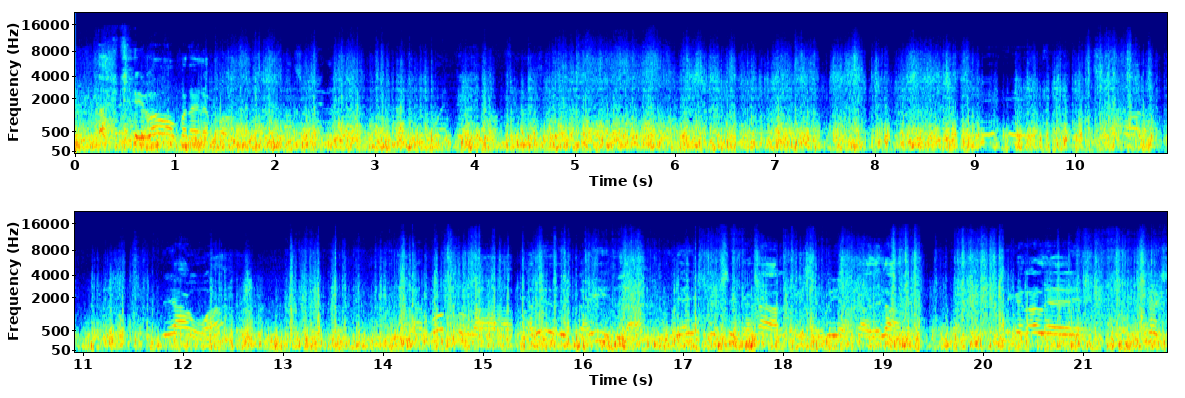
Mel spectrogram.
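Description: Waves crash and surge against rocks.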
